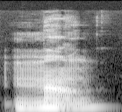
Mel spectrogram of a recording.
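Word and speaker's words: -ment: In French, it's just as simple as in English, except you add the letters m n t, pronounced mong, to the end of the adjective instead.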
